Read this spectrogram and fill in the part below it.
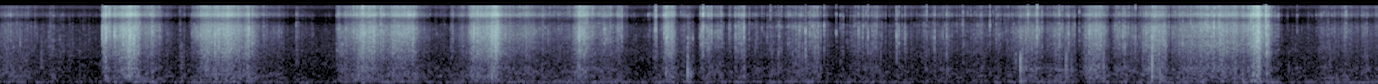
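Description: A knife scrapes through leaf litter around a mushroom.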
